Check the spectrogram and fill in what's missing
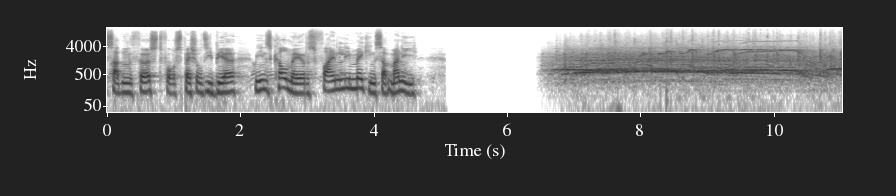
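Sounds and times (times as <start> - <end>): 
speech: 0.0 - 4.8
crowd applauding and cheering in a large indoor hall: 6.4 - 11.0.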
